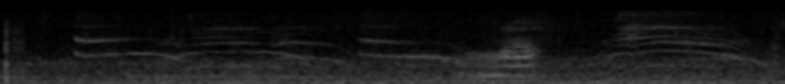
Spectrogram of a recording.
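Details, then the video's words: Mama shelter cat urging her kittens off the couch: a run of thin, high, rising-and-falling kitten-like mews, four or five in a row, over a soft indoor background. "A mama kitty wants her kittens off the couch"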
